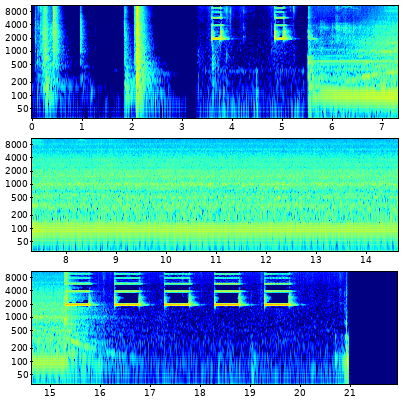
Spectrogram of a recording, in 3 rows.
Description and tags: KitchenEquipment Microwave Stereo 16bit
messing with the microwave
